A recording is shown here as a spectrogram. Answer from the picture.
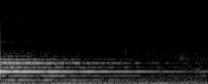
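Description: The end of a long held note of the adhan, the Islamic call to prayer, ringing on in its echo and fading away steadily.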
